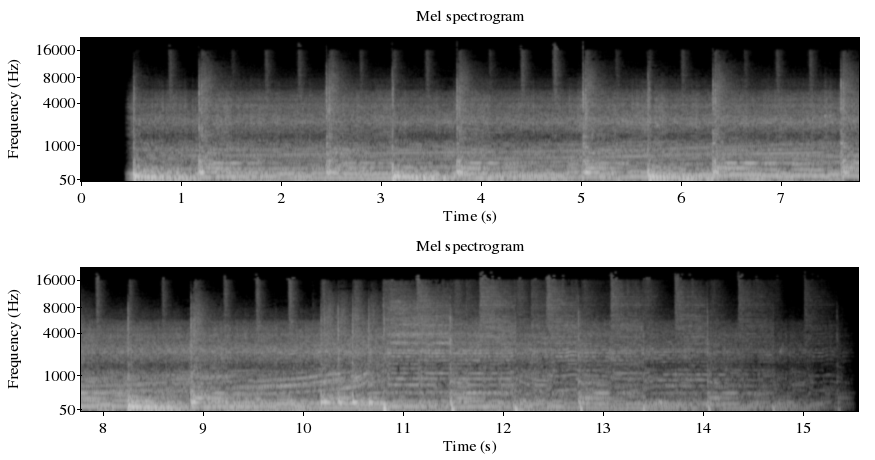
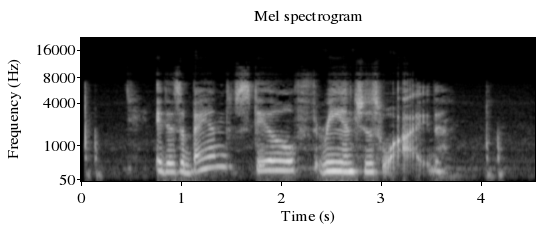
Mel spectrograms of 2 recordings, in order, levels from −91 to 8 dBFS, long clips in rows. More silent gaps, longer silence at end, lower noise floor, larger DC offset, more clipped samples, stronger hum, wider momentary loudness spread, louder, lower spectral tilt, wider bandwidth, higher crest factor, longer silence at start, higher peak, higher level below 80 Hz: neither; second, 0.2 s vs 0.35 s; about the same, -48 dBFS vs -46 dBFS; neither; neither; neither; second, 10 LU vs 17 LU; second, -24 LUFS vs -16 LUFS; first, -5.5 dB/octave vs -3 dB/octave; first, 19 kHz vs 9.4 kHz; about the same, 18 dB vs 18 dB; first, 0.45 s vs 0.05 s; second, -6 dBFS vs -2 dBFS; first, -34 dBFS vs -60 dBFS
